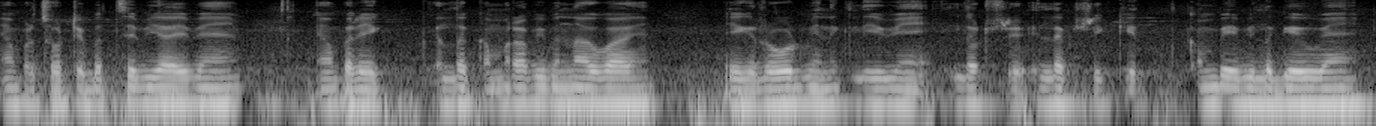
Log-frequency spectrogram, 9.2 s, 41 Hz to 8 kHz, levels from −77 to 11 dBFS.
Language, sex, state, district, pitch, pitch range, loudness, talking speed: Hindi, male, Rajasthan, Bikaner, 100 Hz, 95-100 Hz, -18 LUFS, 205 wpm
